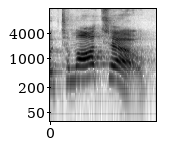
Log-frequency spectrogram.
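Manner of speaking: tomato as British tomahto, with a long open A; tomato said tom-AH-to for a British friend. Shown as a demonstration. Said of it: "now I'm saying tomato".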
